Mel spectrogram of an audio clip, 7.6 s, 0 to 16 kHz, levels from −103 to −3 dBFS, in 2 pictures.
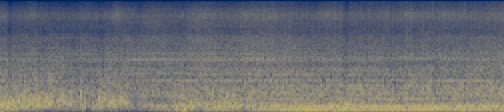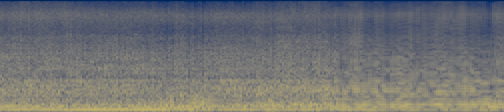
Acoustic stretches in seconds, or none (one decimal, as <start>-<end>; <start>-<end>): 0.0-6.3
